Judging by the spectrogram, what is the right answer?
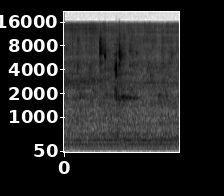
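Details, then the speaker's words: KitchenAid dishwasher after its corroded start switch was cleaned with DeoxIT, with cardboard simulating a closed door; a steady soft hiss and trickle of water fills the tub with no hum or buzz. Normal water fill. "all right so I have a little piece of cardboard in there to simulate the door being closed and hear the water go on"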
